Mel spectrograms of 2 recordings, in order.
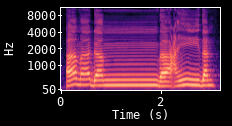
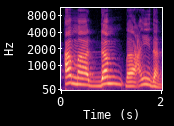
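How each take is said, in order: First: The m is held with a nasal hum. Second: The m is short with no nasal hum. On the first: The speaker calls it right. "Dibarengi dengan dengung" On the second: The speaker calls it wrong. "Jangan sampai dibaca amadam ba'idan. Salah"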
